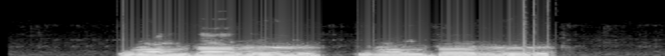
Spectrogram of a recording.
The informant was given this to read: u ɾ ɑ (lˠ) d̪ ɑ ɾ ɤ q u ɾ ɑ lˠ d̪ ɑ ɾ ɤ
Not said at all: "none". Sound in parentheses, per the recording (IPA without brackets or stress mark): lˠ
